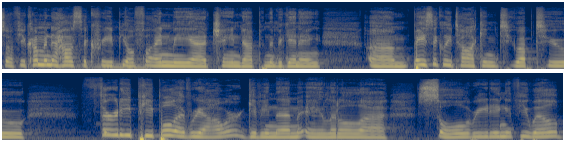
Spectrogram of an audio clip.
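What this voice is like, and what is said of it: Hoarse voice. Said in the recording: “your voice is a little hoarse because you've been destroying people's souls”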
